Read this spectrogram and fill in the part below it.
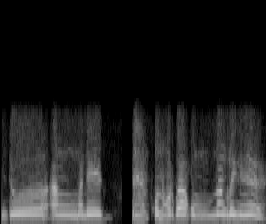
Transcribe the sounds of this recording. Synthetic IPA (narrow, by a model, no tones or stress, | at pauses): intɔa̰ŋmane | pʰɔnɦɔɾbahɔmnaŋɡlajnɯɯ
